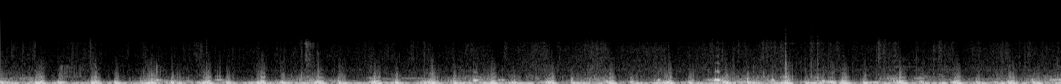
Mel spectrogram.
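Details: Deep, regular amplified heartbeat, about 105 beats a minute, with a low background hum; normal heart sounds from live auscultation of a performer's body, processed as a sound art installation.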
